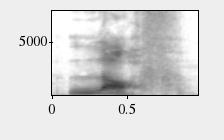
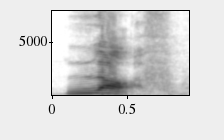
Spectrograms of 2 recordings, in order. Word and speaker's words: laugh: GH sometimes can be pronounced as F. Laugh. You don't say laugh. No, it's not laugh or lug. It's laugh. Laugh.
